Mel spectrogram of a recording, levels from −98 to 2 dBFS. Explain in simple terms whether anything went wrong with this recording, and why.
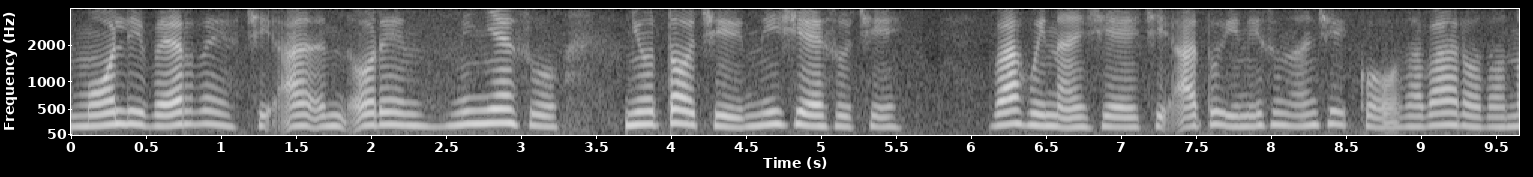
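Twice the room's background is replaced by comfort noise: from 3.46 to 3.7 s, and from 5.68 to 6.12 s, where it also turns a little quieter. In those gaps the natural background becomes a flat, even hiss, likely because the call stopped sending sound during the pause and the receiver filled in synthetic noise. Unlike a dropout, the gap never goes fully silent, and the hiss carries none of the room's detail.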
